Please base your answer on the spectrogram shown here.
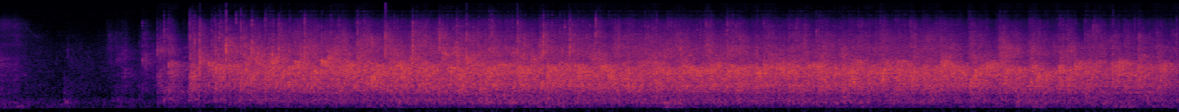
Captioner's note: applause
